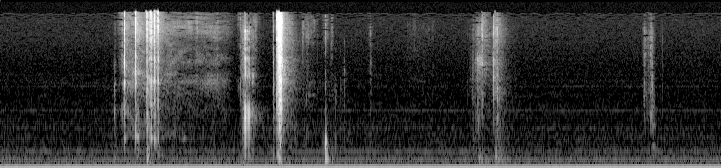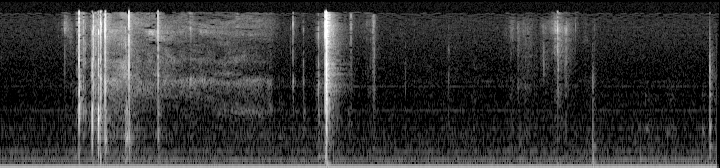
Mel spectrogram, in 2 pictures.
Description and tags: Scotch tape dispensing/unraveling and ripping.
